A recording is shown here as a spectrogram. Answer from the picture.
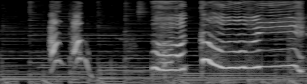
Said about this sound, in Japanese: どうしたのこのワンちゃん。ママ殿のお友達が旅行に行ってる間預かることになったのでござる。ちっちゃくてかわいい。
